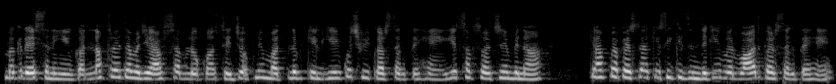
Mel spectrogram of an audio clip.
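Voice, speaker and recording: A woman's voice: high-pitched, steady tone, brisk, mellow, natural voice. A woman voicing a proud young woman who is bitter and heartbroken, reproachful and tearful in an audiobook reading. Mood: furious. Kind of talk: reading an Urdu romance novel aloud. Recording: dull lo-fi recording.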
